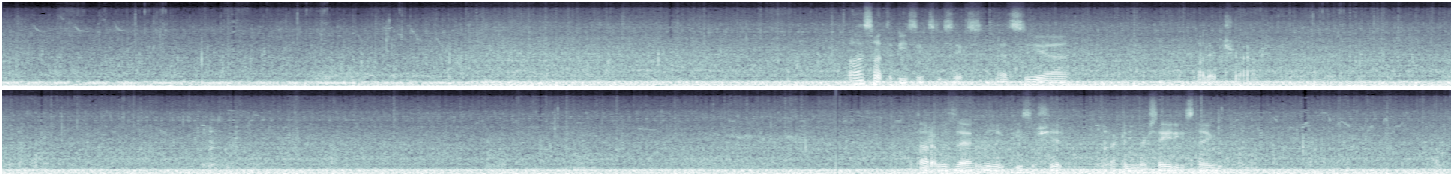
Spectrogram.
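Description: A heavy truck engine rumbles and strains steadily.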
